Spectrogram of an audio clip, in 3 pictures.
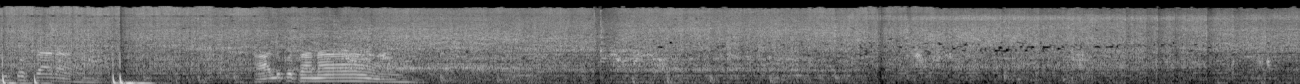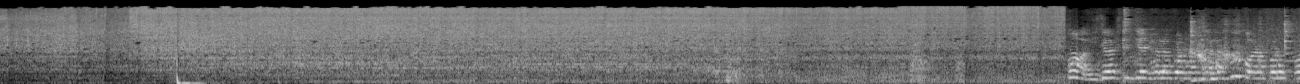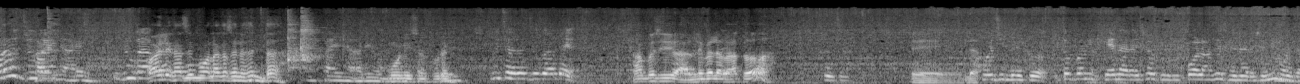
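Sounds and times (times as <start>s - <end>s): spatula scraping wok: 0.0s - 11.9s
steam hissing: 0.0s - 23.7s, 33.7s - 39.0s
water poured into hot wok: 0.0s - 23.7s
potatoes sizzling in oil: 0.0s - 39.0s.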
